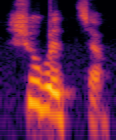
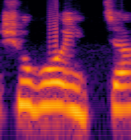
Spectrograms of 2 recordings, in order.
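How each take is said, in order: First: শুভেচ্ছা said as one word, শুভ and ইচ্ছা merged with e; joined right way. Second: শুভ ইচ্ছা said as two separate words, a break between শুভ and ইচ্ছা; split wrong way. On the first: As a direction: run শুভেচ্ছা together as the correct form. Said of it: "উচ্চারণ করতে হবে কি". (শুভেচ্ছা একসাথে, সঠিক উচ্চারণ) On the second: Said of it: "এরকম বলতে পারবো না". (শুভ ইচ্ছা আলাদা করে, ভুল উচ্চারণ) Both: Shown as a demonstration.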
